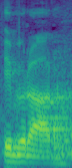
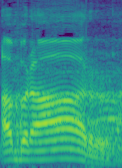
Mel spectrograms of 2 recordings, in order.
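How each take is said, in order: First: The word begins with an 'i' vowel. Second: The word begins with an 'a' vowel. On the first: The speaker calls it wrong. "लोग इसको इबरार पढ़ते हैं, ये भी गलत है" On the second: The speaker calls it right. "इबरार नहीं भाई, अबरार"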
